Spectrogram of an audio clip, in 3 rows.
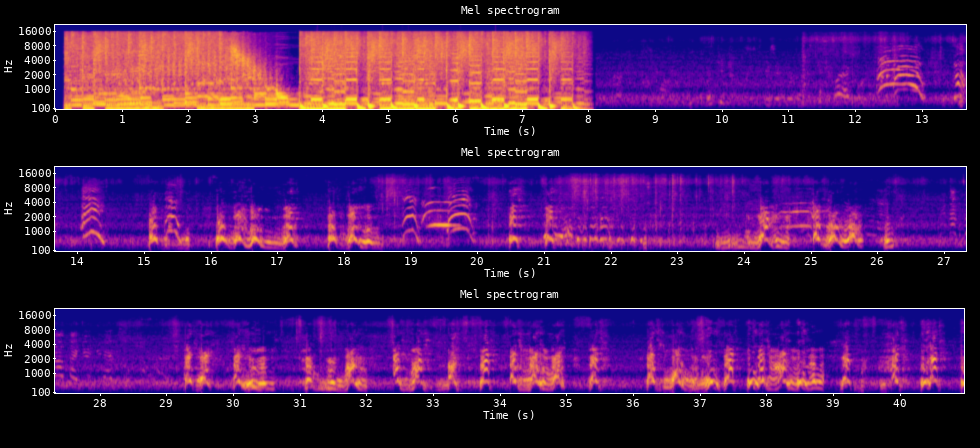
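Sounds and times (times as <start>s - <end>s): dogs barking and yelping: 15.1s - 18.6s, 20.5s - 22.6s, 23.6s - 26.4s, 29.3s - 35.6s, 36.2s - 40.7s.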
